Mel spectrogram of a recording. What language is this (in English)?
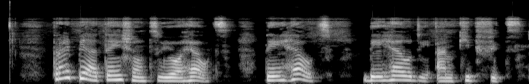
Nigerian Pidgin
